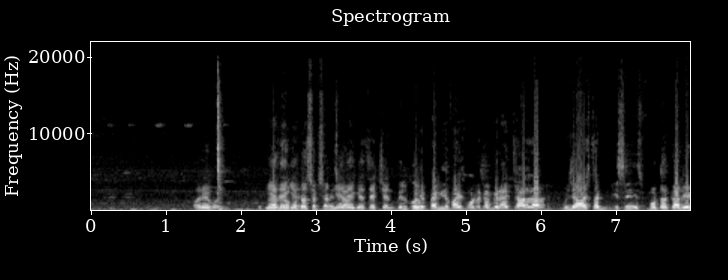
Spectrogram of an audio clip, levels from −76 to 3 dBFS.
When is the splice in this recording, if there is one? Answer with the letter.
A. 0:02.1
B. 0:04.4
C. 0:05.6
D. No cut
B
